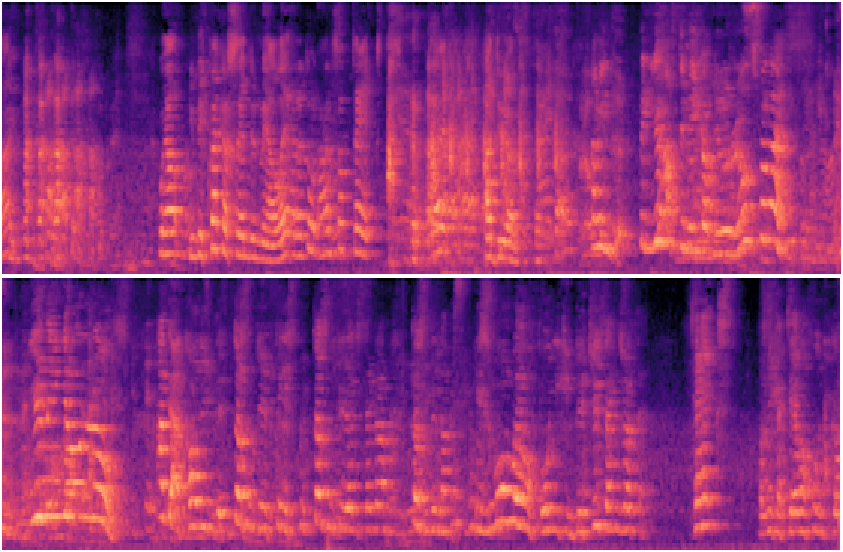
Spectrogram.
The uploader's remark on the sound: Recorded at our second Resilient retreat at the beginning of 2024.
